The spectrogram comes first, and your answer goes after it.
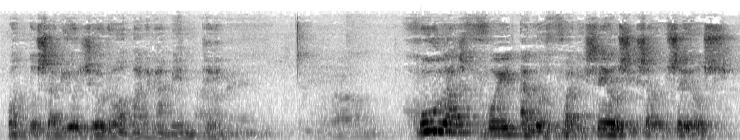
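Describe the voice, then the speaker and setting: A man's voice: medium pitch, expressive, takes it slowly, mellow. A man, a pastor telling a sermon story and asking the congregation questions. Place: church retreat service. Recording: echoey church hall, distant mic.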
